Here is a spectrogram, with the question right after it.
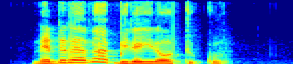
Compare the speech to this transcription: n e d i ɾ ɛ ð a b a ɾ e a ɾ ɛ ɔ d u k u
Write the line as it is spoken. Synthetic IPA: n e d e ɾ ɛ ð a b i ɾ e i ɾ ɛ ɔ t u k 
